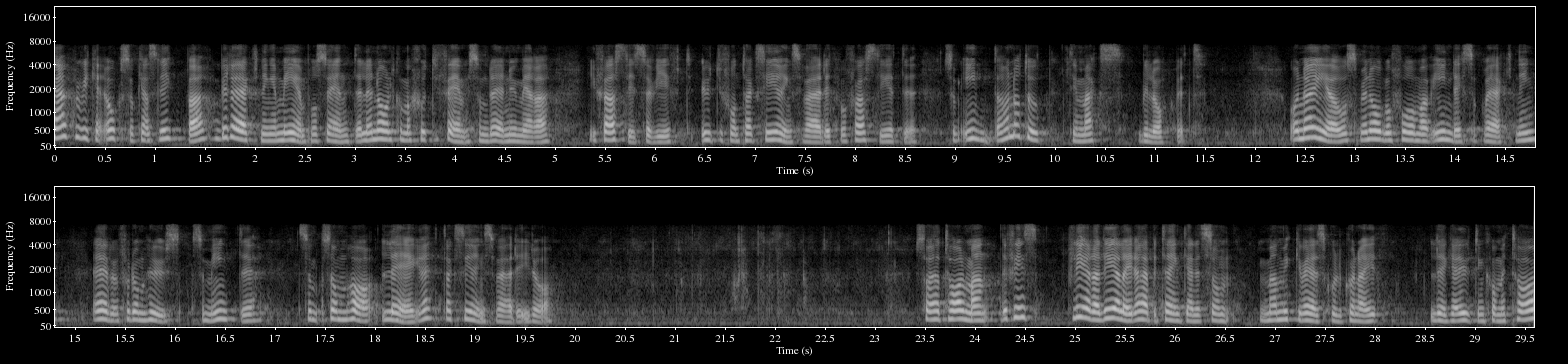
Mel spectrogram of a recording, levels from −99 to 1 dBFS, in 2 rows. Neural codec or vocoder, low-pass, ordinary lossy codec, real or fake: codec, 16 kHz, 4.8 kbps, FACodec; 7.2 kHz; none; fake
